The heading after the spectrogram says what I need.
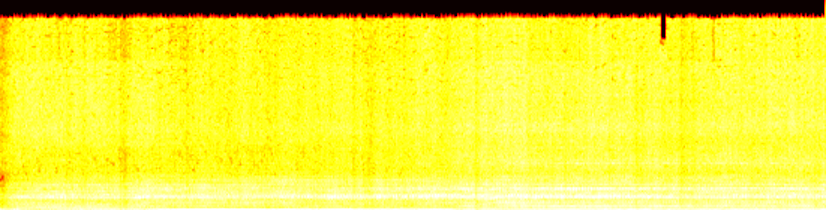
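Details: Speedboat outboard on test run just after being fixed by a mechanic following two breakdowns: engine picks up cleanly and settles into a steady higher drone with no stumbling or hesitation; running well.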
